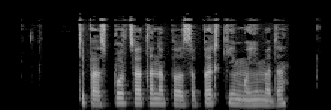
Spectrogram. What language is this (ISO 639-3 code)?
pus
